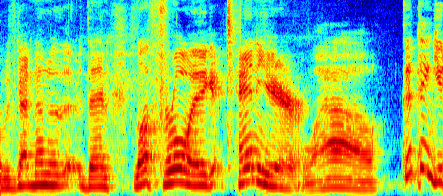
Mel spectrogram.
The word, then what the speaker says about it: Laphroaig: And in this episode, we've got none other than Laafroy Tenure. Wow. Good thing you didn't pronounce it like a California valley girl. How do they say it? La Frog.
